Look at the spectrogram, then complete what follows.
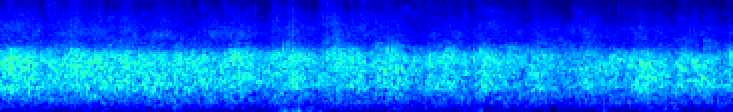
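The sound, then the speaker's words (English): A church audience applauds to welcome a visiting family, with sustained, evenly dense clapping from a crowd that stays at a steady level from start to finish. “I'd love for you to give them a warm Newberry Park First Christian Church welcome.”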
